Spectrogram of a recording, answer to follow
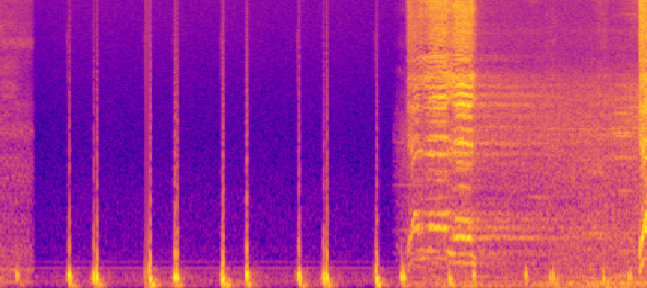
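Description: Heartbeat sound effect: paired lub-dub thumps about once a second over a low hum, four pairs and a last beat. About five seconds in a loud pitched blast with a rising start cuts in and lasts nearly a second.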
